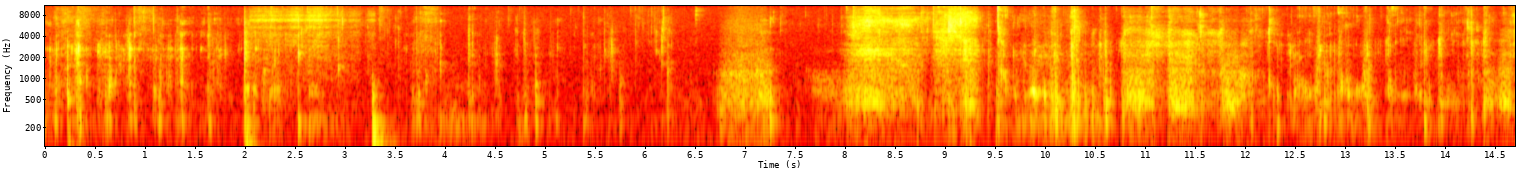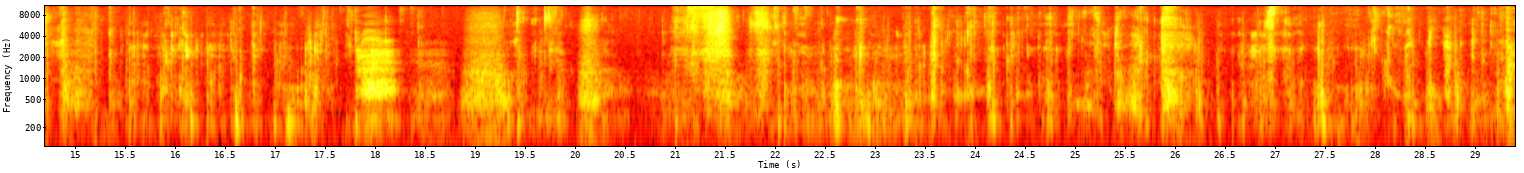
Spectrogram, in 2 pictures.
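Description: Close-miked wet chewing of soft, broth-soaked Korean fish cake (eomuk) eaten off skewers: a steady run of moist, sticky mouth sounds and small liquid clicks, with a couple of short low knocks a few seconds in.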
